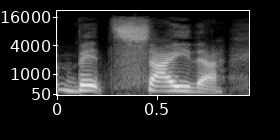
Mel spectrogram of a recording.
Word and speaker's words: Betsaida: En realidad se pronuncia Betsaida y significa casa de pescadores. Bet significa casa y Zaida significa pescador.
